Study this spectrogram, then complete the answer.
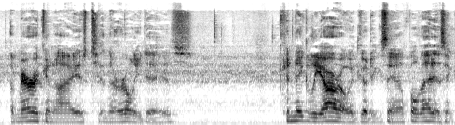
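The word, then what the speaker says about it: Conigliaro: G's are never pronounced in the Italian language. Think Don Corleone.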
